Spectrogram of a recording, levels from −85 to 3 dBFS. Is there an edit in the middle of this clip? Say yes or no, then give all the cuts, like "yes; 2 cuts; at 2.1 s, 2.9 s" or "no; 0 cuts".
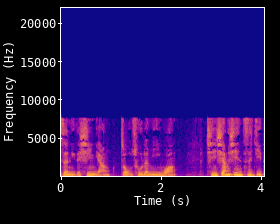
no; 0 cuts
